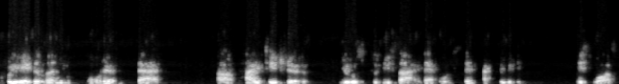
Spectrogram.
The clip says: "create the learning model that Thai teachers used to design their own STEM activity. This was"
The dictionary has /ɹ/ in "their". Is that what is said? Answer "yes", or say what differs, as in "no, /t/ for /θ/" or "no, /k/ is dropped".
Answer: no, /w/ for /ɹ/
